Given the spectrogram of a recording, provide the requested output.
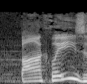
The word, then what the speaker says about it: Barclays: Barclays, is that how you say it? – Yeah.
